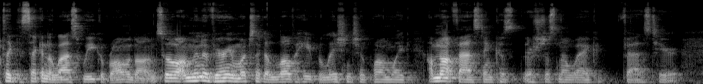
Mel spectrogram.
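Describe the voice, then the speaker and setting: A man's voice is heard here. The room gives off an audible echo. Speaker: vlogger. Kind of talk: casual travel vlog. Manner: fast. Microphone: echo in room.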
